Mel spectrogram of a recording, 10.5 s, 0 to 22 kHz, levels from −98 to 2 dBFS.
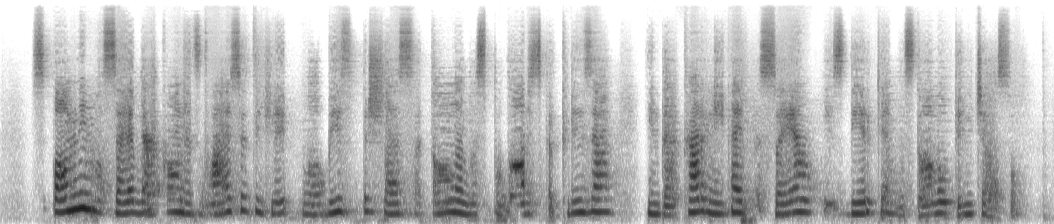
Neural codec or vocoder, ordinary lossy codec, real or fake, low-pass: codec, 44.1 kHz, 0.9 kbps, DAC; none; fake; 19.8 kHz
